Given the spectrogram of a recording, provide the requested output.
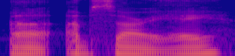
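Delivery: lightly put-on Canadian accent; a hint of Canadian apology; mock Canadian. Host teasing a Canadian viewer, mock Canadian accent. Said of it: "one of those Canadian guys".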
